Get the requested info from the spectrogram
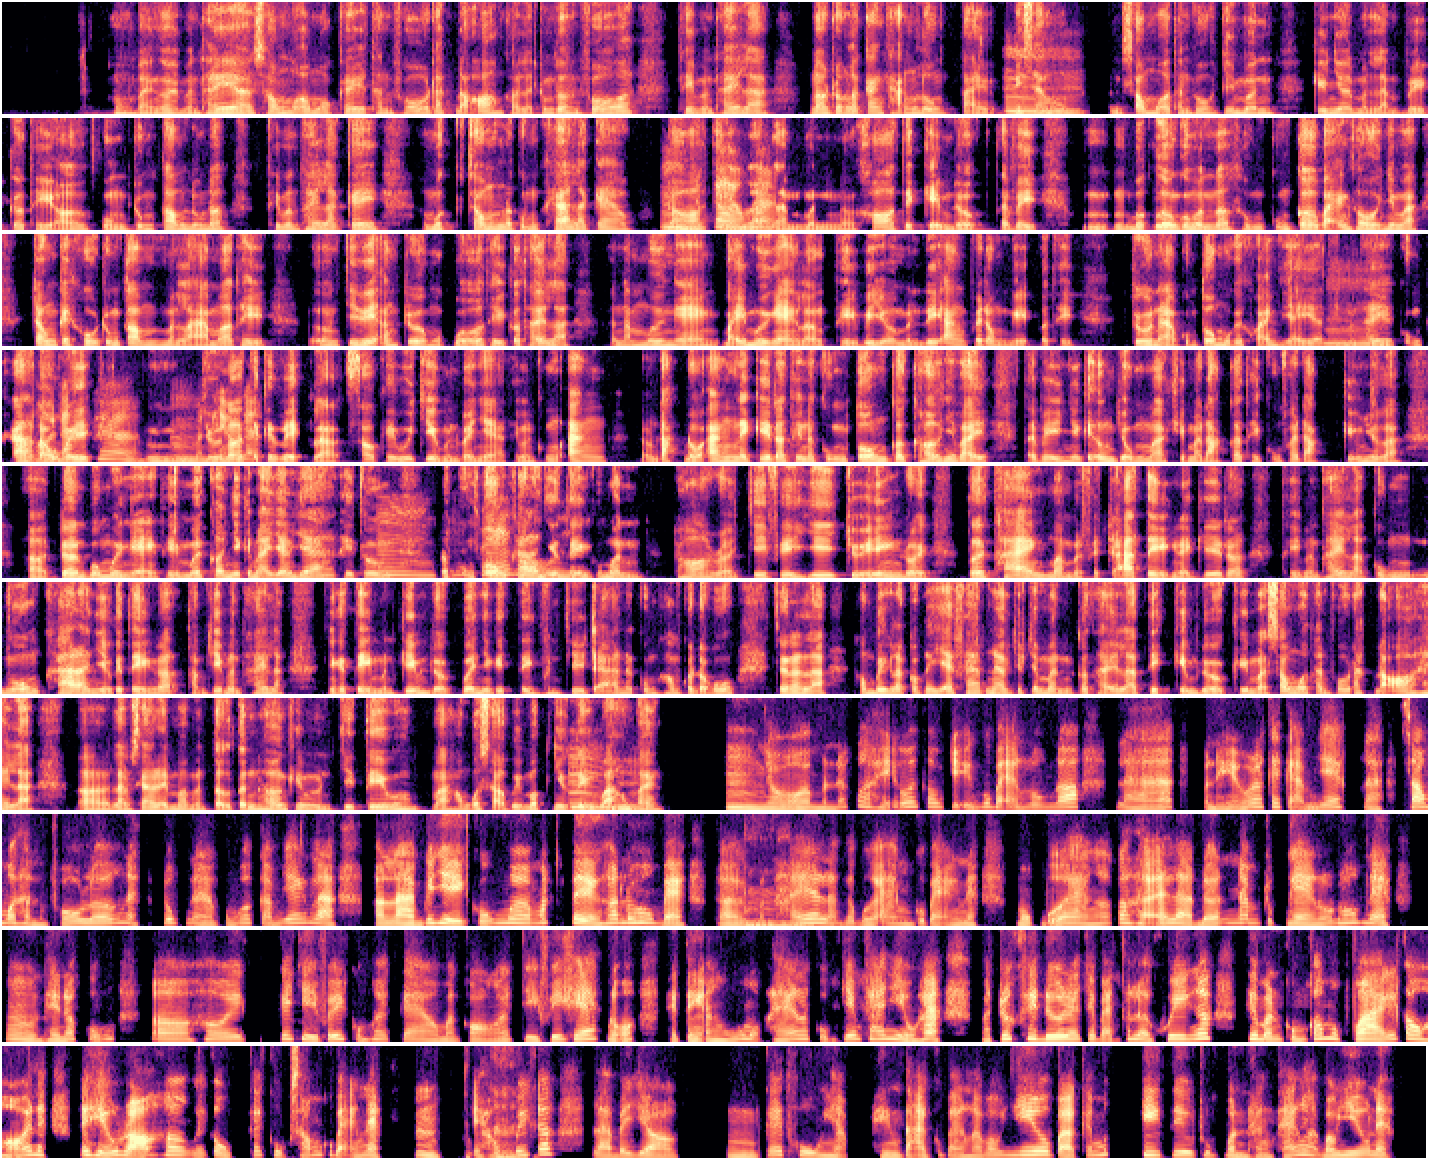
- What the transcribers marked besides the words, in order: other background noise; tapping; laughing while speaking: "mình"
- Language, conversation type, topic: Vietnamese, advice, Làm thế nào để tiết kiệm khi sống ở một thành phố có chi phí sinh hoạt đắt đỏ?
